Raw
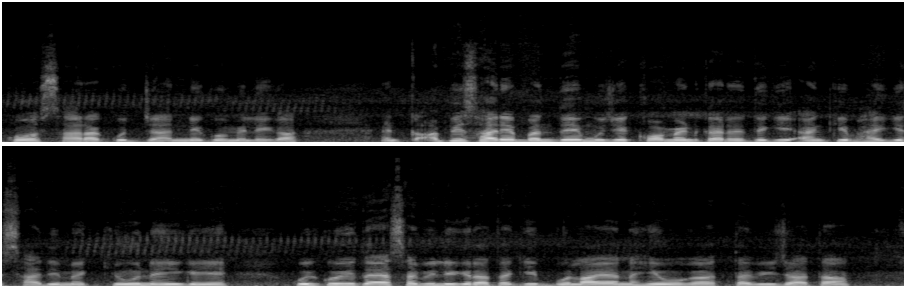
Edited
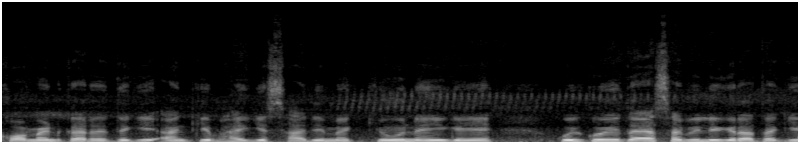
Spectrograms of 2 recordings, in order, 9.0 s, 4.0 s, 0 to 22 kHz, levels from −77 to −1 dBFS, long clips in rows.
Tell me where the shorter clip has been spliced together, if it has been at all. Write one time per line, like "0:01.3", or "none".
none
